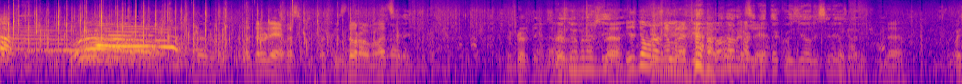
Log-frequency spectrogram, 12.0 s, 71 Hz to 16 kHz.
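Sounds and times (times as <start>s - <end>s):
men talking: 2.4s - 5.5s, 6.2s - 12.0s.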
